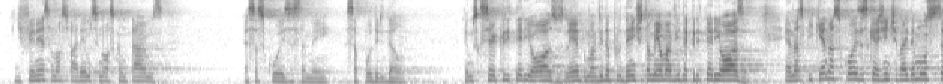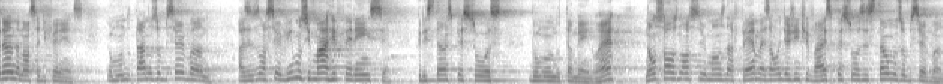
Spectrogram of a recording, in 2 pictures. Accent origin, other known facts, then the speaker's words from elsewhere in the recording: Brazil; nós, como brasileiros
